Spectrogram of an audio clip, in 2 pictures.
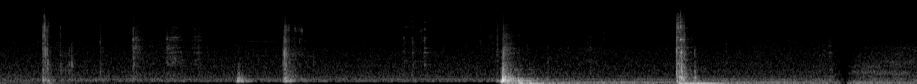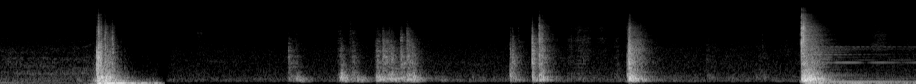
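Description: A hatchback's rear hatch slammed shut with a heavy thud about ten seconds in, the loudest sound here. Before and after it come scattered clunks and knocks of gear being put into the car's cargo area.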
